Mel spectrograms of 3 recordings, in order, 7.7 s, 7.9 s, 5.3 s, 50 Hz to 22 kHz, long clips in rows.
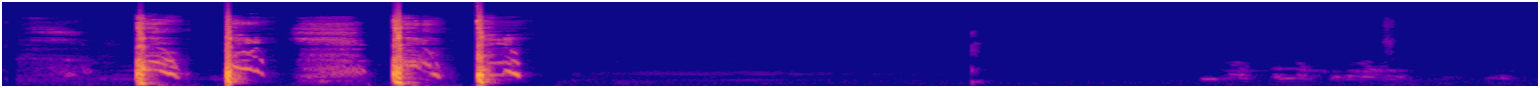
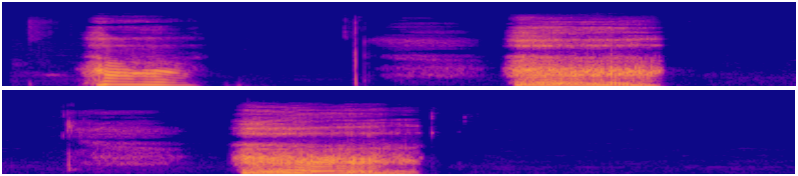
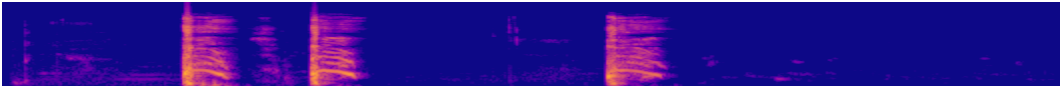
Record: cough_length: 7.7 s
cough_amplitude: 32768
cough_signal_mean_std_ratio: 0.19
exhalation_length: 7.9 s
exhalation_amplitude: 32734
exhalation_signal_mean_std_ratio: 0.44
three_cough_length: 5.3 s
three_cough_amplitude: 32768
three_cough_signal_mean_std_ratio: 0.23
survey_phase: beta (2021-08-13 to 2022-03-07)
age: 45-64
gender: Male
wearing_mask: 'No'
symptom_none: true
smoker_status: Never smoked
respiratory_condition_asthma: false
respiratory_condition_other: false
recruitment_source: REACT
submission_delay: 6 days
covid_test_result: Negative
covid_test_method: RT-qPCR
influenza_a_test_result: Negative
influenza_b_test_result: Negative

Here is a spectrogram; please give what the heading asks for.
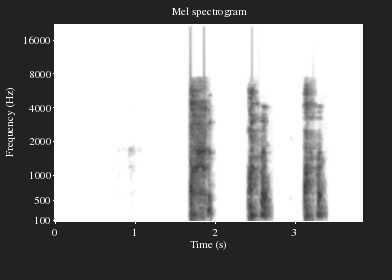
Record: three_cough_length: 3.8 s
three_cough_amplitude: 32544
three_cough_signal_mean_std_ratio: 0.31
survey_phase: beta (2021-08-13 to 2022-03-07)
age: 18-44
gender: Female
wearing_mask: 'No'
symptom_cough_any: true
symptom_runny_or_blocked_nose: true
symptom_sore_throat: true
symptom_headache: true
symptom_change_to_sense_of_smell_or_taste: true
smoker_status: Never smoked
respiratory_condition_asthma: false
respiratory_condition_other: false
recruitment_source: Test and Trace
submission_delay: 2 days
covid_test_result: Positive
covid_test_method: RT-qPCR
covid_ct_value: 19.1
covid_ct_gene: ORF1ab gene
covid_ct_mean: 20.2
covid_viral_load: 230000 copies/ml
covid_viral_load_category: Low viral load (10K-1M copies/ml)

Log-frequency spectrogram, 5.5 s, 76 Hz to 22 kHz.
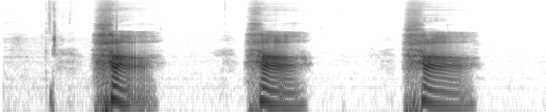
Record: exhalation_length: 5.5 s
exhalation_amplitude: 32768
exhalation_signal_mean_std_ratio: 0.35
survey_phase: beta (2021-08-13 to 2022-03-07)
age: 45-64
gender: Male
wearing_mask: 'No'
symptom_none: true
smoker_status: Never smoked
respiratory_condition_asthma: false
respiratory_condition_other: false
recruitment_source: REACT
submission_delay: 1 day
covid_test_result: Negative
covid_test_method: RT-qPCR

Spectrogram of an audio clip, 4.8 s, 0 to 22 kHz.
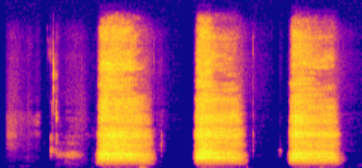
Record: exhalation_length: 4.8 s
exhalation_amplitude: 31638
exhalation_signal_mean_std_ratio: 0.53
survey_phase: beta (2021-08-13 to 2022-03-07)
age: 18-44
gender: Female
wearing_mask: 'No'
symptom_none: true
smoker_status: Never smoked
respiratory_condition_asthma: false
respiratory_condition_other: false
recruitment_source: REACT
submission_delay: 3 days
covid_test_result: Negative
covid_test_method: RT-qPCR
influenza_a_test_result: Negative
influenza_b_test_result: Negative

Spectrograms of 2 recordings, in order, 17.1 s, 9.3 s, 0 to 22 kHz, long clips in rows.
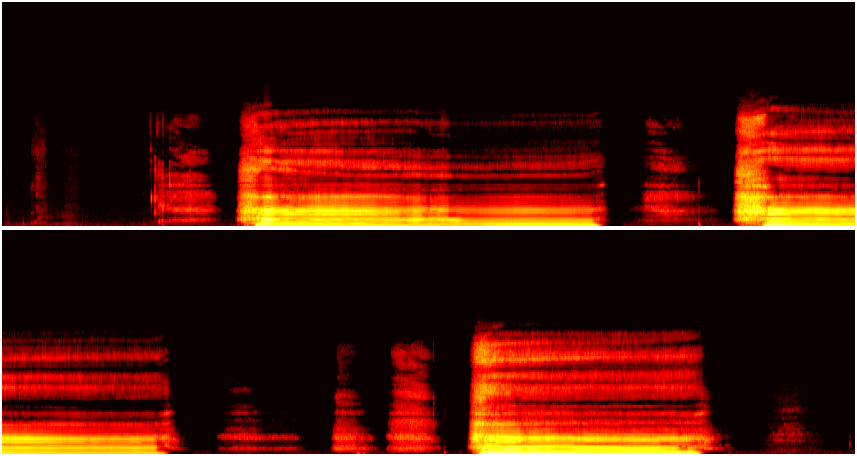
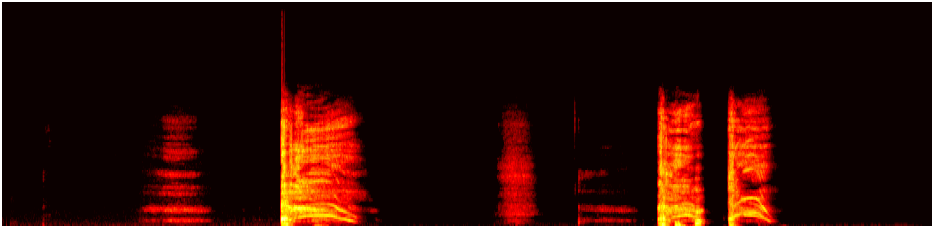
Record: exhalation_length: 17.1 s
exhalation_amplitude: 30093
exhalation_signal_mean_std_ratio: 0.57
cough_length: 9.3 s
cough_amplitude: 32591
cough_signal_mean_std_ratio: 0.28
survey_phase: beta (2021-08-13 to 2022-03-07)
age: 45-64
gender: Female
wearing_mask: 'No'
symptom_cough_any: true
symptom_runny_or_blocked_nose: true
symptom_sore_throat: true
symptom_fatigue: true
symptom_fever_high_temperature: true
symptom_headache: true
symptom_change_to_sense_of_smell_or_taste: true
symptom_loss_of_taste: true
symptom_onset: 3 days
smoker_status: Current smoker (e-cigarettes or vapes only)
respiratory_condition_asthma: false
respiratory_condition_other: false
recruitment_source: Test and Trace
submission_delay: 2 days
covid_test_result: Positive
covid_test_method: RT-qPCR
covid_ct_value: 20.0
covid_ct_gene: ORF1ab gene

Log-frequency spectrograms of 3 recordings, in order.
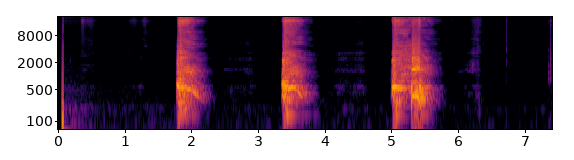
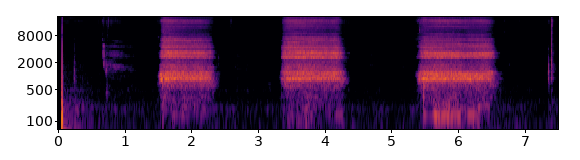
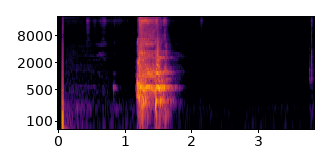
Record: three_cough_length: 7.4 s
three_cough_amplitude: 32768
three_cough_signal_mean_std_ratio: 0.34
exhalation_length: 7.5 s
exhalation_amplitude: 19812
exhalation_signal_mean_std_ratio: 0.57
cough_length: 3.8 s
cough_amplitude: 32768
cough_signal_mean_std_ratio: 0.31
survey_phase: beta (2021-08-13 to 2022-03-07)
age: 45-64
gender: Male
wearing_mask: 'No'
symptom_diarrhoea: true
smoker_status: Never smoked
respiratory_condition_asthma: false
respiratory_condition_other: false
recruitment_source: REACT
submission_delay: 1 day
covid_test_result: Negative
covid_test_method: RT-qPCR
influenza_a_test_result: Negative
influenza_b_test_result: Negative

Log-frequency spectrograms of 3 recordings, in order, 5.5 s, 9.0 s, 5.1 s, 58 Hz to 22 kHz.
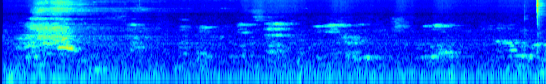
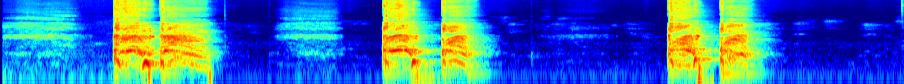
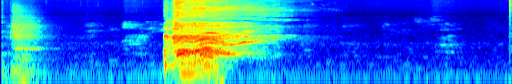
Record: exhalation_length: 5.5 s
exhalation_amplitude: 24611
exhalation_signal_mean_std_ratio: 0.28
three_cough_length: 9.0 s
three_cough_amplitude: 32768
three_cough_signal_mean_std_ratio: 0.42
cough_length: 5.1 s
cough_amplitude: 32768
cough_signal_mean_std_ratio: 0.34
survey_phase: beta (2021-08-13 to 2022-03-07)
age: 65+
gender: Female
wearing_mask: 'No'
symptom_none: true
smoker_status: Never smoked
respiratory_condition_asthma: false
respiratory_condition_other: false
recruitment_source: REACT
submission_delay: 2 days
covid_test_result: Negative
covid_test_method: RT-qPCR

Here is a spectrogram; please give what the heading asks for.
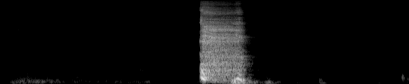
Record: cough_length: 4.1 s
cough_amplitude: 32766
cough_signal_mean_std_ratio: 0.24
survey_phase: beta (2021-08-13 to 2022-03-07)
age: 45-64
gender: Female
wearing_mask: 'No'
symptom_none: true
smoker_status: Ex-smoker
respiratory_condition_asthma: false
respiratory_condition_other: false
recruitment_source: REACT
submission_delay: 6 days
covid_test_result: Negative
covid_test_method: RT-qPCR
influenza_a_test_result: Negative
influenza_b_test_result: Negative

